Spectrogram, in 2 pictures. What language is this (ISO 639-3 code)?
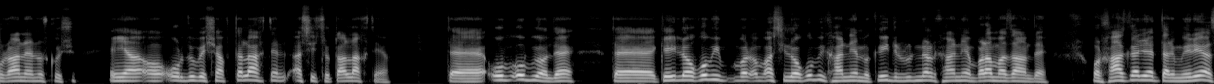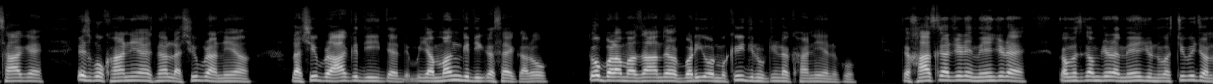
hno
